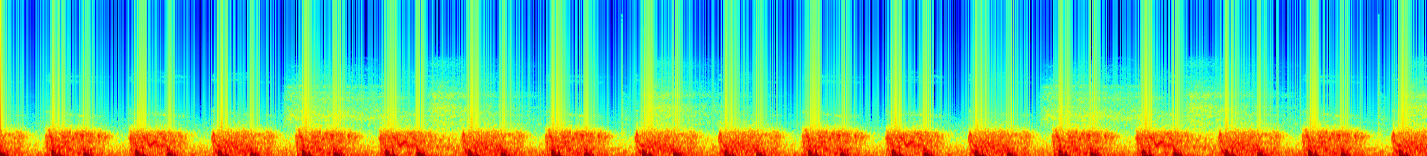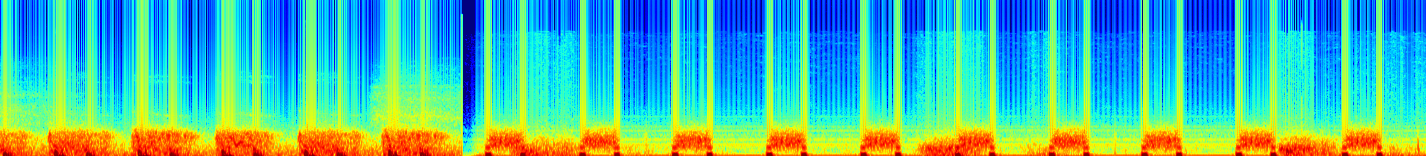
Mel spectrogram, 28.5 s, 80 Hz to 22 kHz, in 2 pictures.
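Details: Mitral regurgitation murmur on auscultation: regular heartbeat at about 72 a minute with a blowing murmur filling the space between the beats.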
